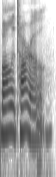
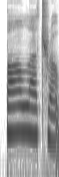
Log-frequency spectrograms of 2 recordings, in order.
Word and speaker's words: Balatro: DLC uh why do you keep calling it botaro because I don't know how to pronounce any words um balatro balatro balatro I keep calling them Astro Boy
